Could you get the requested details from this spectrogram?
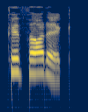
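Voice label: "cathodic", British English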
